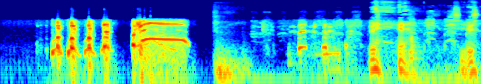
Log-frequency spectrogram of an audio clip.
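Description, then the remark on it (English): A person imitates a chicken: four quick, clipped clucks followed by a longer, strained squawk, then a few softer vocal sounds trail off afterward. “I actually can do a pretty good chicken, so I'm going to do that.”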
